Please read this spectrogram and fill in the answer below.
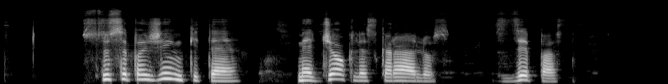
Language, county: Lithuanian, Šiauliai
